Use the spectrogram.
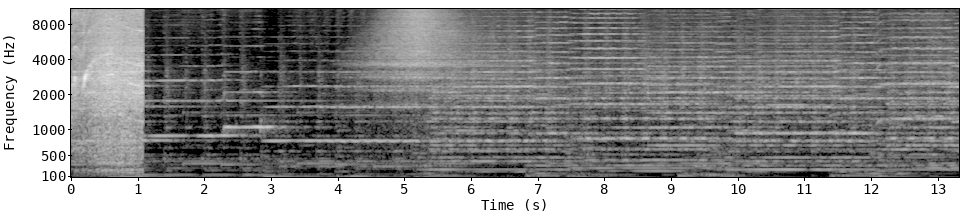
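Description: An electric mixer beats butter cake batter in a steady, fairly quiet whir, the motor droning on with a changing churning texture as the batter thickens.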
